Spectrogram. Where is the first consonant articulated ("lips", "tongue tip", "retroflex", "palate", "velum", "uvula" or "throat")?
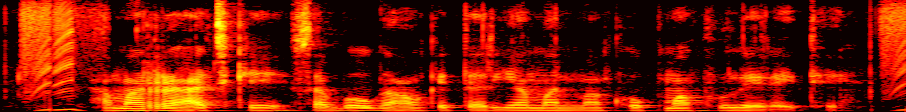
throat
